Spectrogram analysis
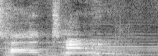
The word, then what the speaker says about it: Sardo: That's Sardo. No, mister. Accent on the toe.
